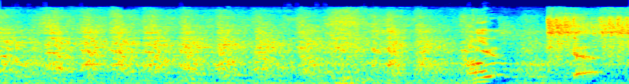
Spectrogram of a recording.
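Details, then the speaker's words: Lexus: sluggish uneven cranking that nearly catches then dies; weak battery, jump-started with cables afterward. "so close well it wanted to but it didn't so we brought some jumper cables we're gonna jump it really quick"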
